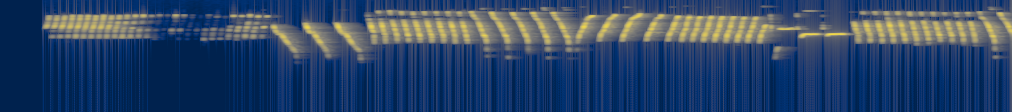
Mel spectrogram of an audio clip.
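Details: Gloster canary singing in a recording made for song training: a long run of rapid, high trilled tours, with ringing rolls, brief falling sweeps near the third second, then dense pulsed trills changing speed, against a quiet, clean background.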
